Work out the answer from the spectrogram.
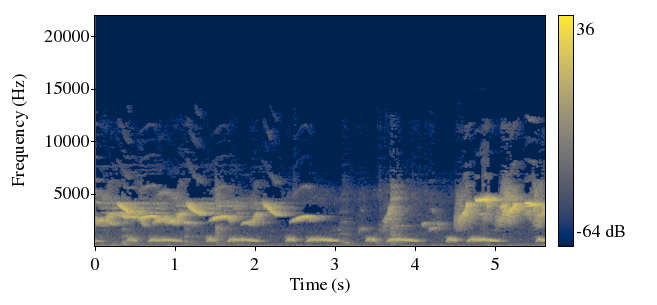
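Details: Spotted dove cooing in short repeated phrases of one quick note and a longer drawn coo, with bright chirps and trills from other birds above.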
